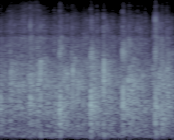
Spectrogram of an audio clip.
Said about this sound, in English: And even though they're not in here, can we give a big round of applause to all those serving right now behind the scenes?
